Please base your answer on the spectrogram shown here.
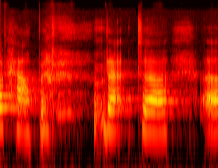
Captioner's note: chuckling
